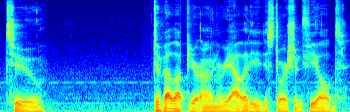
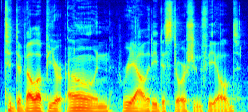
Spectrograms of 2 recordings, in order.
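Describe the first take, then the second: First: The voice is flat with little pitch movement. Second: The voice is varied, confident and energetic. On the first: The speaker sounds unpracticed and unconvincing. The speaker calls it wrong. "The first one is monotone, and let's say I haven't practiced my delivery" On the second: The speaker sounds confident and inspiring. The speaker calls it right. "let's add a sense of tonality, of confidence and inspiration into the delivery"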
